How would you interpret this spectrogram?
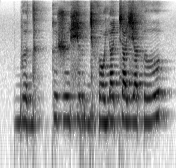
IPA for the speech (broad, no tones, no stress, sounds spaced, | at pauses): b ə d | k ø ʒ ø ɕ ə r ɟ ə θ ɔ j a c a ʑ a θ ɤ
